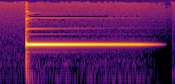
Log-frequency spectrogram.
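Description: A bus stop request bell on a city bus gives a single clear ding. Its steady, bright tone rings on alone for almost three seconds, then fades out quickly.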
